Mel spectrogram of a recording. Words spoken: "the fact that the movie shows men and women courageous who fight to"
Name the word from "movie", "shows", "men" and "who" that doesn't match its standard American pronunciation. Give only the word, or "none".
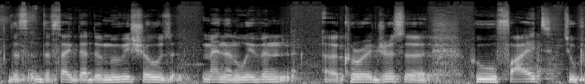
none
